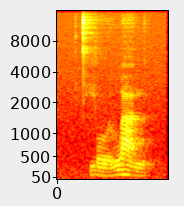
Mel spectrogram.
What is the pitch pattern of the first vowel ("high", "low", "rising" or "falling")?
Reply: low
